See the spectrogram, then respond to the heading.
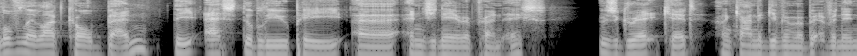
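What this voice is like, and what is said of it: Usual voice. Nothing is said of it.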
